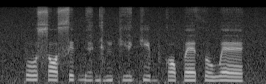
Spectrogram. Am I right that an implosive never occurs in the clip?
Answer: yes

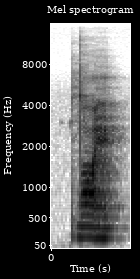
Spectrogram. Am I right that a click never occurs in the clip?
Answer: yes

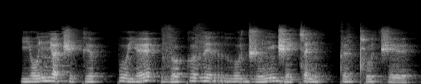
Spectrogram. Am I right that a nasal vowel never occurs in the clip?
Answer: yes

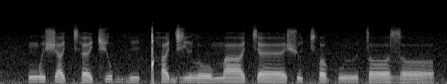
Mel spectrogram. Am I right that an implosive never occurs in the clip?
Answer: yes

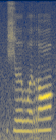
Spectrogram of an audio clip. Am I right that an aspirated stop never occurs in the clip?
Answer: yes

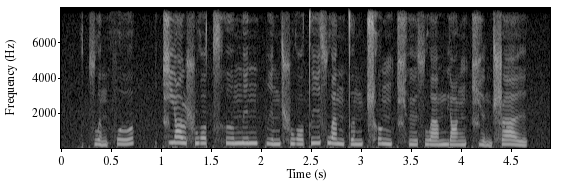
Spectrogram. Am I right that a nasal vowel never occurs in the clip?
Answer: yes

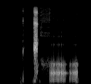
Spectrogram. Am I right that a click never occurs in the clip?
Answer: no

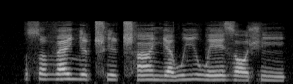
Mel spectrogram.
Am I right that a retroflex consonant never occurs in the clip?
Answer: no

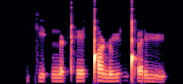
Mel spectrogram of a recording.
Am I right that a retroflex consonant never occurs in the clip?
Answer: no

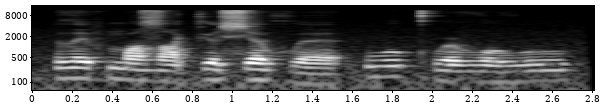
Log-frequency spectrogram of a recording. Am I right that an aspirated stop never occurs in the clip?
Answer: no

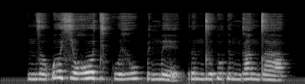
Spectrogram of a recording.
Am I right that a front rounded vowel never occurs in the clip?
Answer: yes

